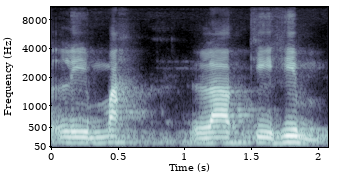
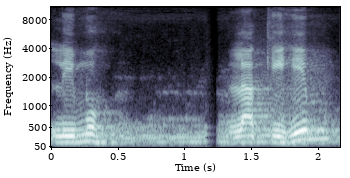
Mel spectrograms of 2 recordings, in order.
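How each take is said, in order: First: The m has an a, the l an a. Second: The m has a u, the l an a. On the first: The state of their destruction was appointed. "Kalau syu'bah fathah mim sama lam" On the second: The process of their destruction was appointed. "bidomil mim wa fathil lam"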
